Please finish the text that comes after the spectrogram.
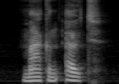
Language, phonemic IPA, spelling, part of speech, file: Dutch, /ˈmakə(n) ˈœyt/, maken uit, verb, Nl-maken uit.ogg
- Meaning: inflection of uitmaken: 1. plural present indicative 2. plural present subjunctive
